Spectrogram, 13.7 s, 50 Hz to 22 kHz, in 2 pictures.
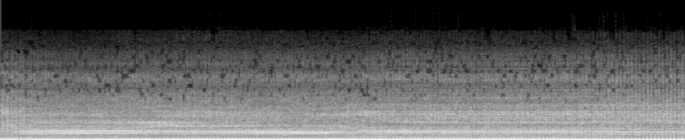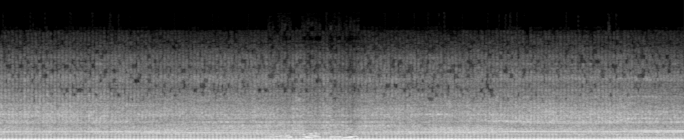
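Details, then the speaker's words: Ferris 52-inch commercial walk-behind hydro mower, twin-cylinder engine, after carb cleaning and bowl O-ring replacement (bad O-ring was blocking a fuel jet): steady, even drone through load shifts, no stumbling or surging; now running smoothly. "let's see if we can make this work and the carbs back on let's test this [Music] out that sounds pretty good"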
